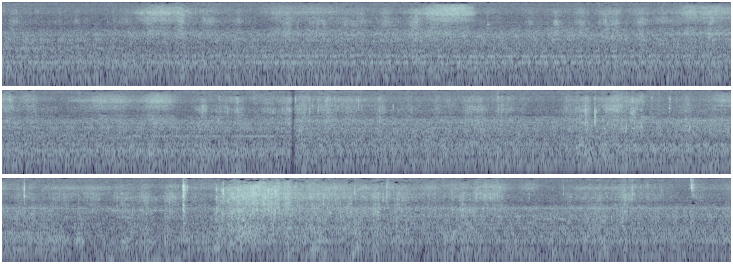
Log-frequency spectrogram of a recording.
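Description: Boat's engine idling steadily under wind rushing over the microphone, with a louder rush about three-quarters of the way through.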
